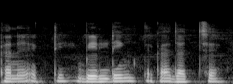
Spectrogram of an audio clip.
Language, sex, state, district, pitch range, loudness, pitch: Bengali, male, Assam, Hailakandi, 130-150 Hz, -18 LUFS, 140 Hz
